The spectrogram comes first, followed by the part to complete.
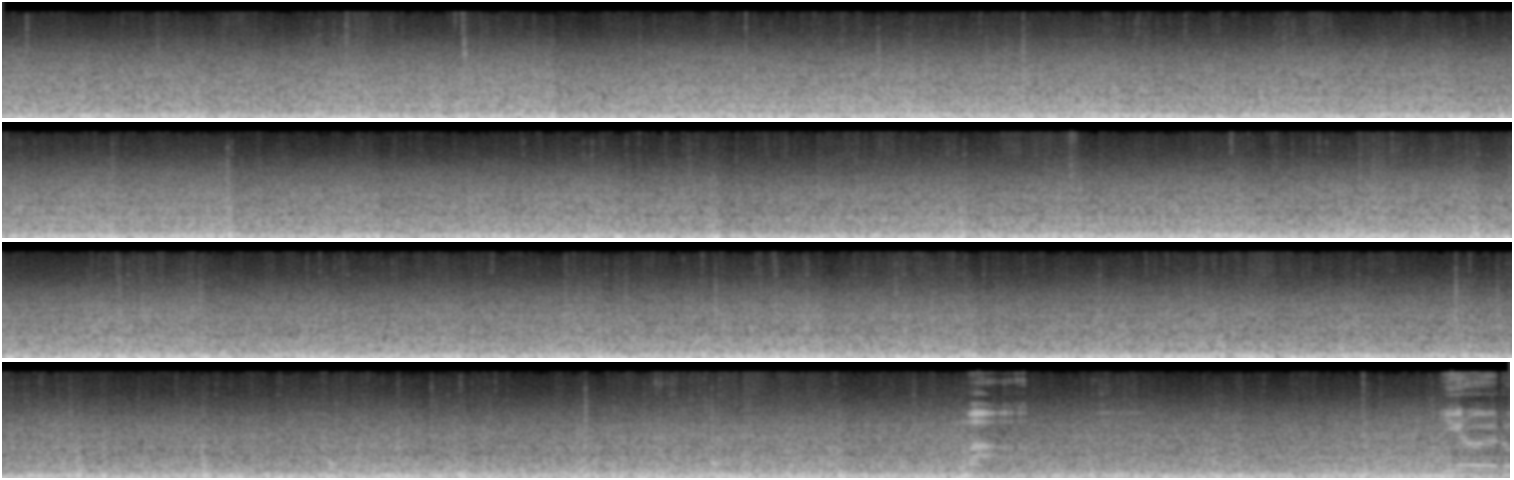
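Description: Steady engine and tyre noise heard from inside the cabin of a Daihatsu Copen driving at a constant pace through a road tunnel, a deep even rumble that holds level throughout.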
